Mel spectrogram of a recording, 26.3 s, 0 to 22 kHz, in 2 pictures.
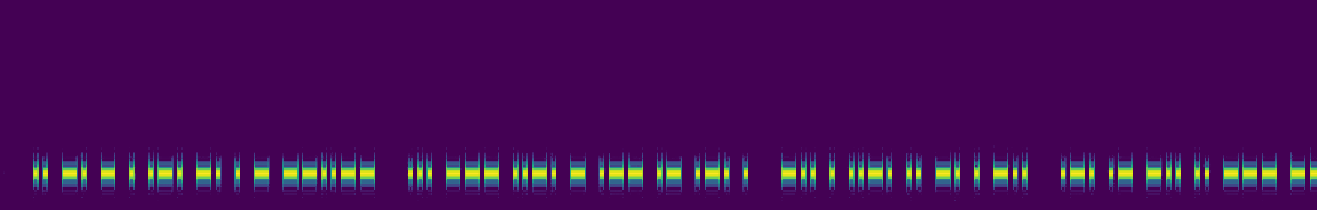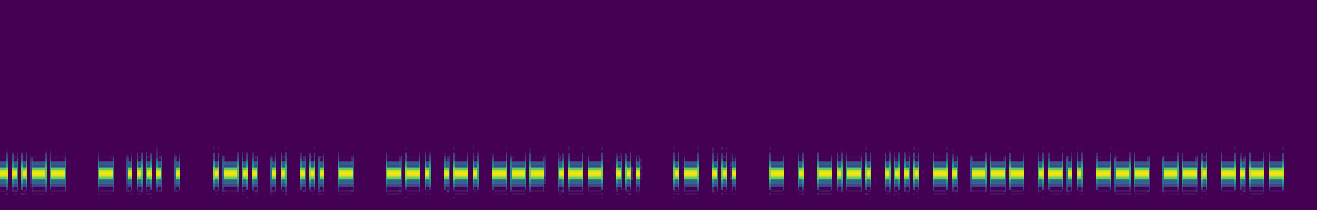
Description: Morse code, heard as a keyed tone, about 25 wpm, 600 Hz. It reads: INTERNET, SOFTWARE DEFINED RADIO, THE LIST GROWS AS TECHNOLOGY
